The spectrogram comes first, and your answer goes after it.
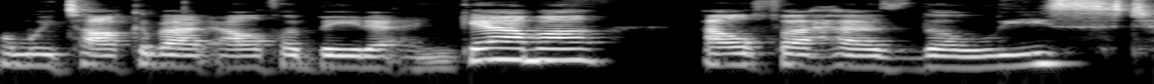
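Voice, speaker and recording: A normal speaking voice moves at a moderate pace. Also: woman. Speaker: high school chemistry teacher. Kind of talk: tutorial.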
